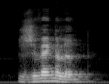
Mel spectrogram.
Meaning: to crank, to turn a crank
- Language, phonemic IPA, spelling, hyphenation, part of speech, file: Dutch, /ˈzʋɛ.ŋə.lə(n)/, zwengelen, zwen‧ge‧len, verb, Nl-zwengelen.ogg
